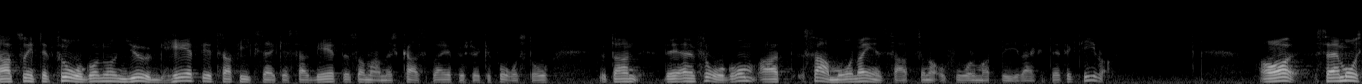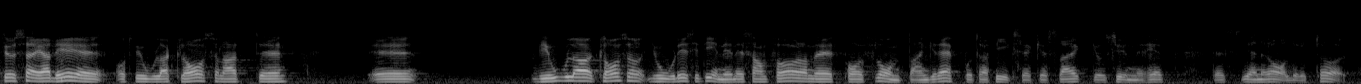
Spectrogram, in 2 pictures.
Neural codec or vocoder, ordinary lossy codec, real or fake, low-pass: none; MP3, 32 kbps; real; 5.4 kHz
